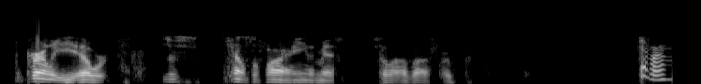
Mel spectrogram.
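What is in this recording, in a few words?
Police Southwest District Dispatch; Raleigh Police Southwest District Disp; wake p25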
